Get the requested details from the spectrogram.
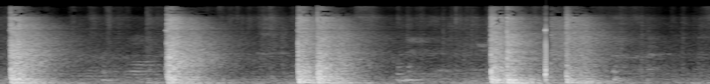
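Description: Punches thud loudly against padded mitts in a room that echoes.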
